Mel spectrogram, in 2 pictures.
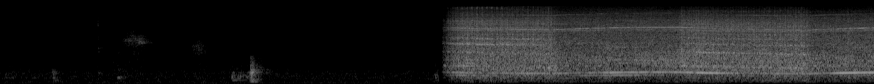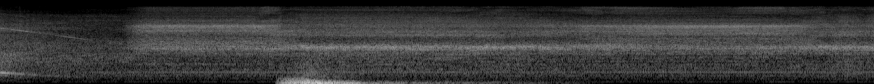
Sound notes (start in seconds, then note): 4.5 saw brattling; 11.5 description whooshing; 11.5 saw engine whirring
